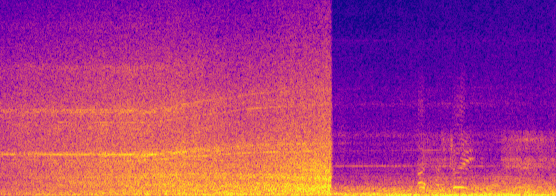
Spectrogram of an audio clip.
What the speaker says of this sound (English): Launch the jet.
